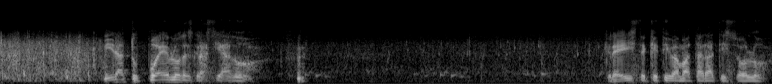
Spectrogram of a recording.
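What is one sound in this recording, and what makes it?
A man speaks firmly at close range.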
